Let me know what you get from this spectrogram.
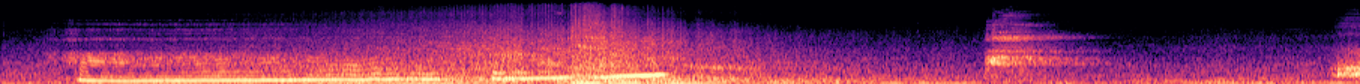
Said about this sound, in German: Der Wagen fährt los, kommt auch auf mich zu, aber der andere stapft schon den Hang hinauf, genau in meine Richtung.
